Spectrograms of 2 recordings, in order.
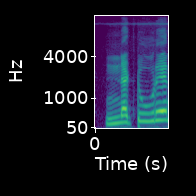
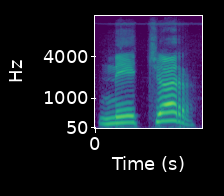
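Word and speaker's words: nature: Rule number 45, जब किसी word के लास्ट में URE आए तो उसको अर पढ़ते हैं, इसलिए इसे नटूरे नहीं पढ़ना है, इसे क्या पढ़ना है, नेचर।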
